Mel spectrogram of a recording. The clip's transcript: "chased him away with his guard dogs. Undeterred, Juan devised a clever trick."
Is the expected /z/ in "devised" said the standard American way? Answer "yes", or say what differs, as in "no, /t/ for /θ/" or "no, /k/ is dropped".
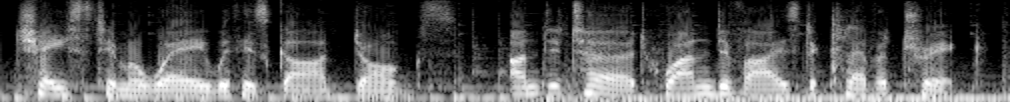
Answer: yes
